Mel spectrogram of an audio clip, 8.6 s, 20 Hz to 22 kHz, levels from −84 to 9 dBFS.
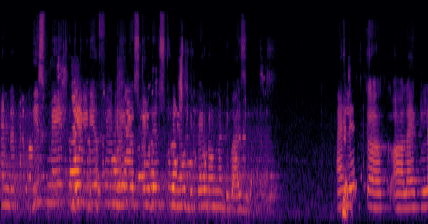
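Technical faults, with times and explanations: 0.0–5.6 s and 7.15–7.29 s, echo leak: a delayed copy of the speech returns, about as loud as the original at 357 ms, then a faint scrap at 383 ms, likely from a loudspeaker-side echo canceller letting pickup through. Spectrograms show duplicated harmonic patterns shifted right; waveforms show repeated envelopes.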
